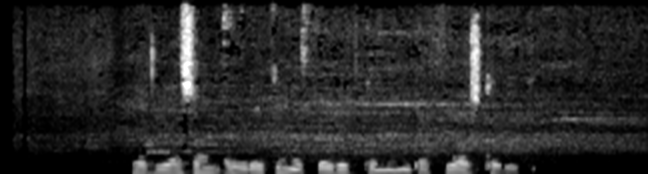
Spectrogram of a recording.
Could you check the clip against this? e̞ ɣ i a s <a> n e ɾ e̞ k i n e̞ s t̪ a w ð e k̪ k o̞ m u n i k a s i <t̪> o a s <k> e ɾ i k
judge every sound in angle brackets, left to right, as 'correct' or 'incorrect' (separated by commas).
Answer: correct, incorrect, correct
